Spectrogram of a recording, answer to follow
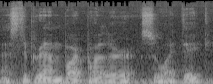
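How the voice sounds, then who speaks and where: A man with a very deep, low voice talks over noticeable background noise, with audible room echo. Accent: French. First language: French. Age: young. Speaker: vlogger sharing health tips. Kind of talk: casual talk to camera. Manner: halting, many fillers.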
